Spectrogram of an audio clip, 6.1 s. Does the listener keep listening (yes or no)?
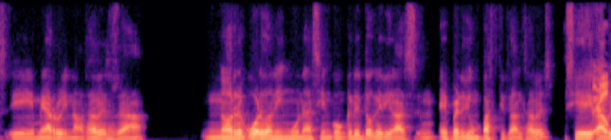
no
